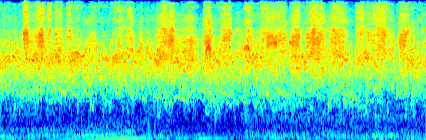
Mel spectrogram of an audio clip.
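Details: Many budgerigars kept in an aviary, chattering in a thick blend of rapid high chirps and whistled squeaks that never stops, with a few sharper notes standing out.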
